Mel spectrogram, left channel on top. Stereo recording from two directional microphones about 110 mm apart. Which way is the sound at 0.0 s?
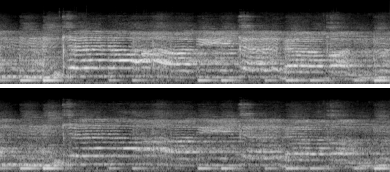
20° left (ahead or behind).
